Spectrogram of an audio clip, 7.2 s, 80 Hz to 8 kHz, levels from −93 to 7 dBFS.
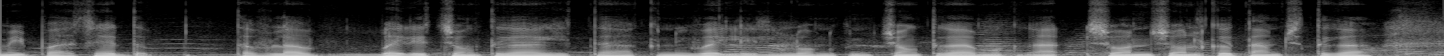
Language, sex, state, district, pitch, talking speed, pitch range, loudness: Wancho, male, Arunachal Pradesh, Longding, 130 Hz, 100 wpm, 125-135 Hz, -16 LUFS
